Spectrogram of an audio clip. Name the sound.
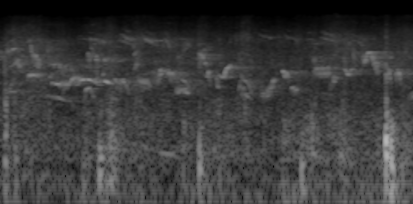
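garden warbler singing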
